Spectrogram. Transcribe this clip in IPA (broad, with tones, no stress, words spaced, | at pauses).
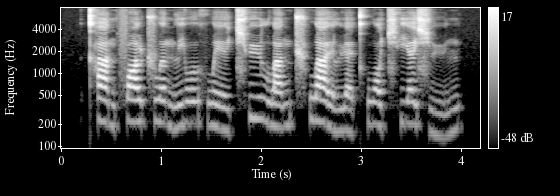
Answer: kʰa˥˩nfɑ˥ʊ̯ʈ͡ʂwə˥˩nljo˥ʊ̯ xwe˨˩ɪ̯t͡ɕʰy˥lwa˧˥n ʈ͡ʂʰwa˥˩ɪ̯ lɥɛ˨˩kʰwɔ˥˩ t͡ɕʰjɛ˥ɕy˨˩˦n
